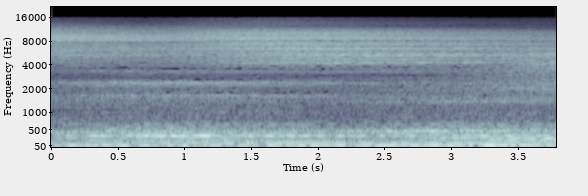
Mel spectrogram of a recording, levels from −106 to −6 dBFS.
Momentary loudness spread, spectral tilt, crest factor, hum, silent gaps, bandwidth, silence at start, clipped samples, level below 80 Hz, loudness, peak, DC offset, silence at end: 3 LU; -3 dB/octave; 14 dB; none; none; 16 kHz; 0 s; under 0.1%; -28 dBFS; -20 LUFS; -8 dBFS; under 0.1%; 0 s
